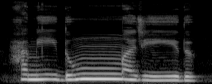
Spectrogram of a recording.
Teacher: دال کی جو تنوین کی نون ساؤنڈ تھی وہ میم کی ساؤنڈ میں مرج ہو جائے گی، ادغام ہو جائے گا، حمید مجید۔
